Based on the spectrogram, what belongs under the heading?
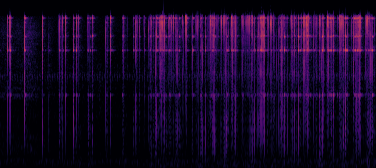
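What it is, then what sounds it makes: Cut crystal tall glass. Long black nails tap and scratch an empty, tall cut crystal glass tumbler lying on its side on a towel. Sparse, bright glassy clicks come first, then thicken into a rapid flurry of taps and scratching, each short and ringing with a faint high tone.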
